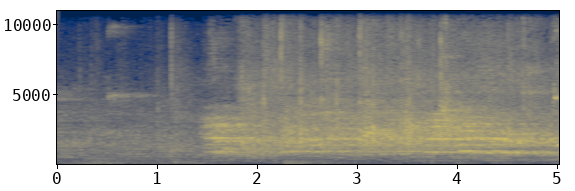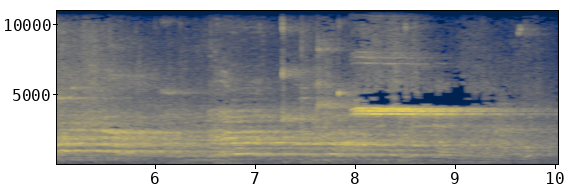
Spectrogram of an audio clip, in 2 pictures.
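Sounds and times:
players calling out echoing: 0.2 - 10.0.

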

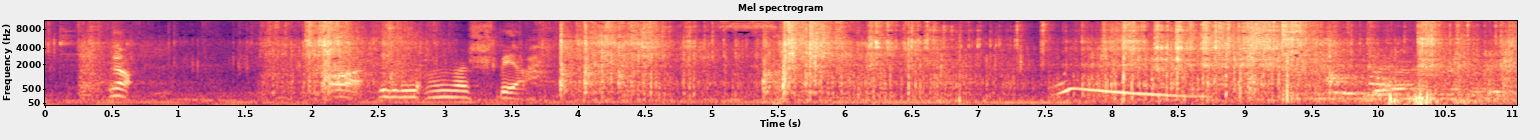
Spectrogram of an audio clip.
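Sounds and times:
shopping carts rattling: 0.0 - 0.9, 1.6 - 11.0.

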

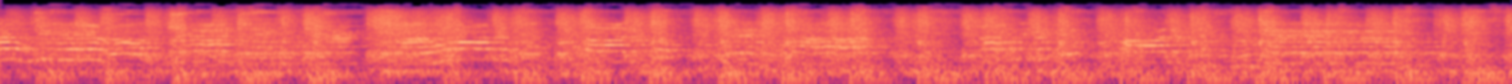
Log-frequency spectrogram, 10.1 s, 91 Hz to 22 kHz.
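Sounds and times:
girl singing into microphone: 0.0 - 5.9, 6.6 - 9.5
concert band playing: 0.0 - 10.0.

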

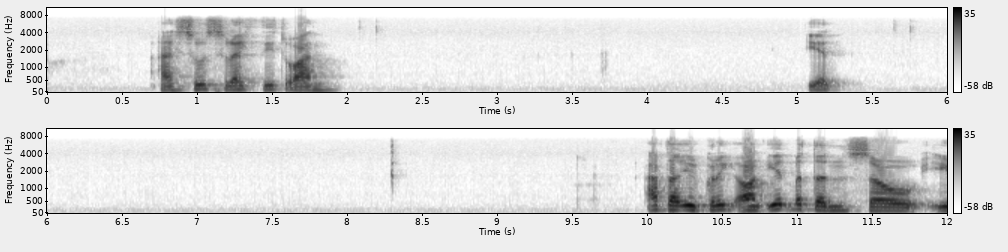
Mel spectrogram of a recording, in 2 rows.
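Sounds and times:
computer mouse click: 2.0 - 2.3, 5.6 - 5.9
faint ticks: 2.0 - 2.3, 5.6 - 5.9.

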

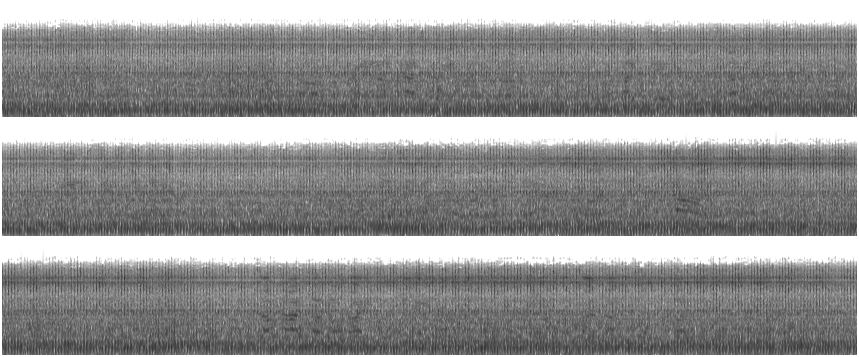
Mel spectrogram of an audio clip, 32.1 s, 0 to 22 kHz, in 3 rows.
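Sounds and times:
small bike engine running: 0.0 - 32.0.

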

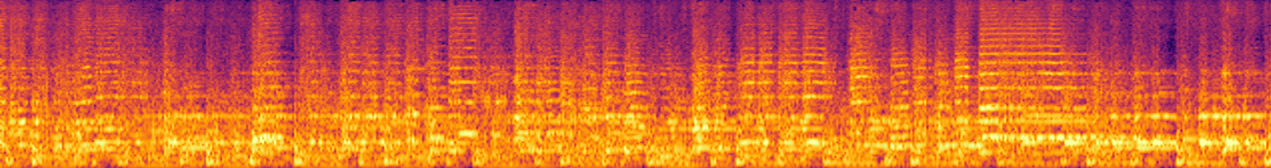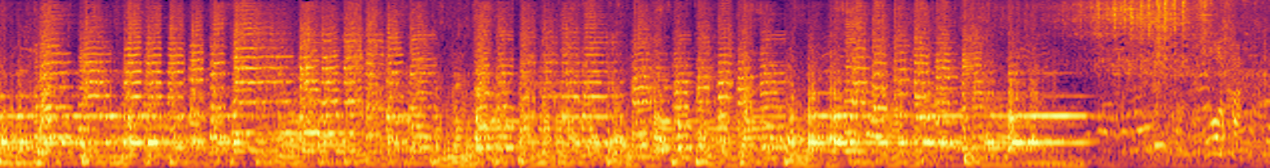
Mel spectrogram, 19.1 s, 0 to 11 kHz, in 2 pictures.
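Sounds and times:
crowd chatter: 0.0 - 19.0
street brass band playing: 0.0 - 19.0.

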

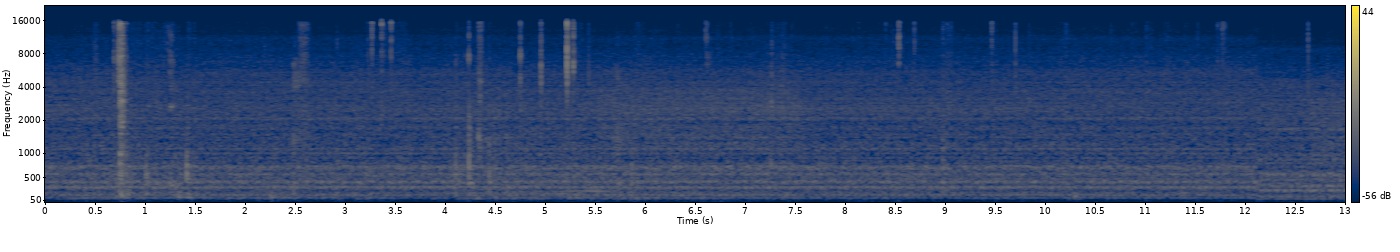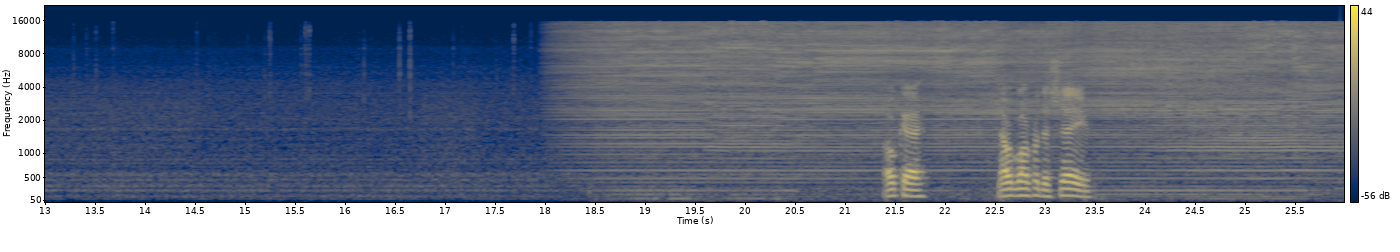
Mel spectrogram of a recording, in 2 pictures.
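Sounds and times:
hair trimmer humming: 18.0 - 25.9.

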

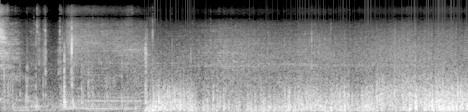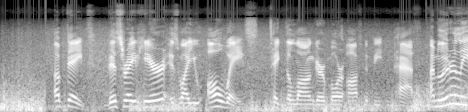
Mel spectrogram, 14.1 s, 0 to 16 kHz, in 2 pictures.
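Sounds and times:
tyres on dirt: 0.0 - 3.4
car engine humming: 0.0 - 8.8
wind rushing over microphone: 1.0 - 14.0.

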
